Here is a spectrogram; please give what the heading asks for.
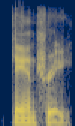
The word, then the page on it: gantry: American English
